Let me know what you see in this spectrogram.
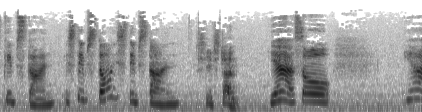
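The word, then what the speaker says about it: Steveston: Steve ston so Alam niyo ba Before I pronounce it Steve stone But He told me that St St is Steve Stone is Steve stun Steve stun Yeah so Yeah I've been Steve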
